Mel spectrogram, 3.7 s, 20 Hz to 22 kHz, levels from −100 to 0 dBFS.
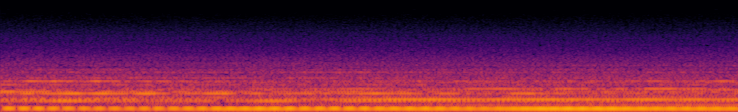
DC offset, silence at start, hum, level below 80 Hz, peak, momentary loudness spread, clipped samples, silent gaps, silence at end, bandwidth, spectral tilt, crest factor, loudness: under 0.1%; 0 s; none; -58 dBFS; -16 dBFS; 4 LU; under 0.1%; none; 0 s; 4.2 kHz; -10 dB/octave; 10 dB; -27 LUFS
